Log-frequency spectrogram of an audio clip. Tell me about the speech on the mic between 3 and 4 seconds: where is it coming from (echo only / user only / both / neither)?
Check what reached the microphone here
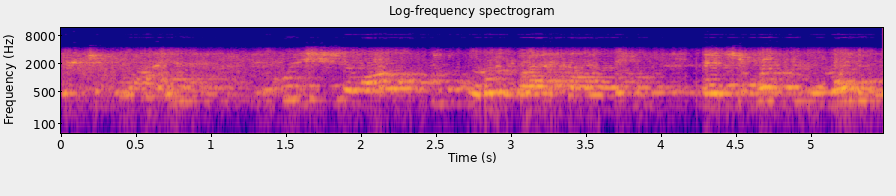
echo only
